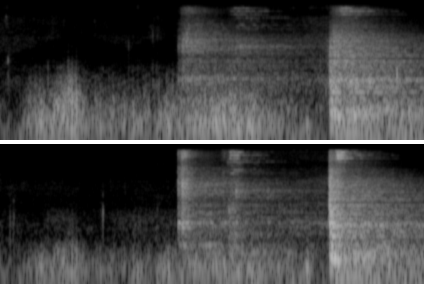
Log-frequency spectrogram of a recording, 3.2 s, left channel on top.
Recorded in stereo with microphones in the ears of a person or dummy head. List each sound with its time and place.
1.3 s a door slam: 70° right (ahead or behind), 1.5 m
